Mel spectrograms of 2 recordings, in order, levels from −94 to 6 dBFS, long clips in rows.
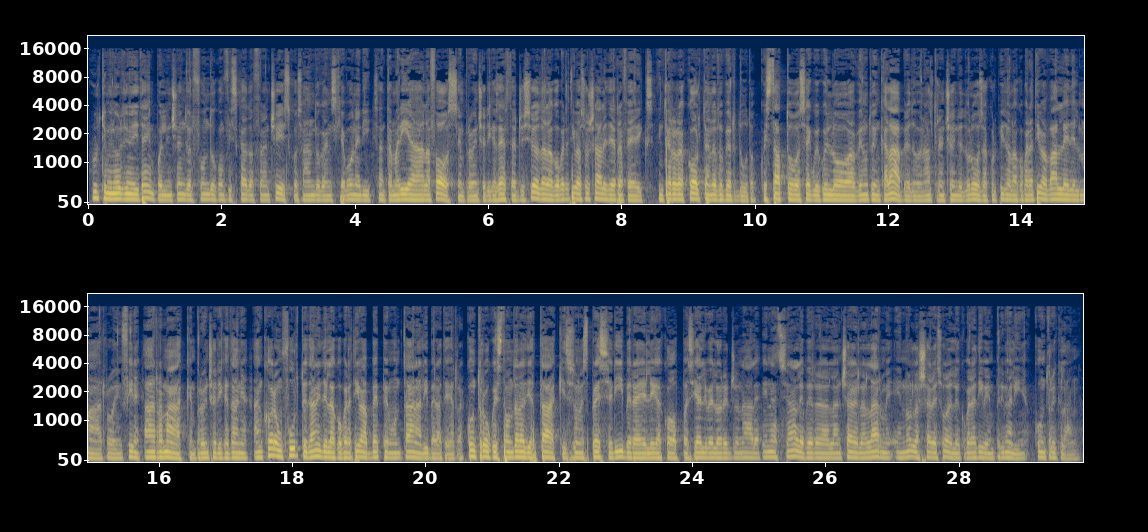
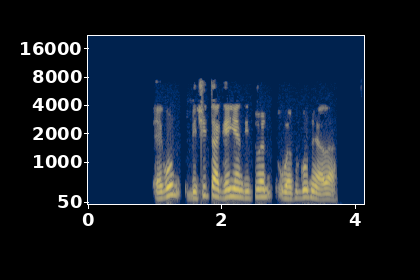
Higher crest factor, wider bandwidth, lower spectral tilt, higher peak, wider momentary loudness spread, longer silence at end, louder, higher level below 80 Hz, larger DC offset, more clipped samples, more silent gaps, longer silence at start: about the same, 14 dB vs 18 dB; first, 16.5 kHz vs 7.8 kHz; about the same, -6 dB/octave vs -5.5 dB/octave; about the same, 0 dBFS vs 0 dBFS; about the same, 7 LU vs 8 LU; second, 0.05 s vs 0.4 s; about the same, -16 LUFS vs -17 LUFS; first, -36 dBFS vs -66 dBFS; neither; neither; second, none vs 1.41-1.45 s; second, 0.05 s vs 1 s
